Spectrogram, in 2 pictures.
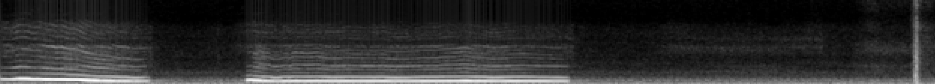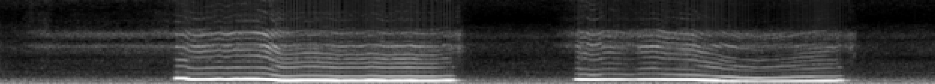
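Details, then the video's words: Pet dog singing opera indoors after being told to sing, producing four sustained, tuneful howls separated by short pauses, each one wavering and sliding downward in pitch, with a faint steady hum in the room. "My singing dog"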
